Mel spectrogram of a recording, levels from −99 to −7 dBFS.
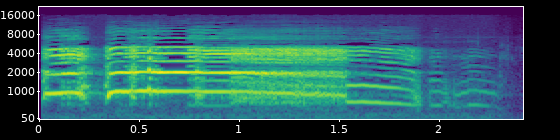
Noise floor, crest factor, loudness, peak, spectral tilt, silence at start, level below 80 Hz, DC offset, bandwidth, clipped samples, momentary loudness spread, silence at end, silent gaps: -43 dBFS; 14 dB; -10 LUFS; 0 dBFS; 3 dB/octave; 0 s; -66 dBFS; under 0.1%; 13 kHz; under 0.1%; 15 LU; 0.5 s; none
